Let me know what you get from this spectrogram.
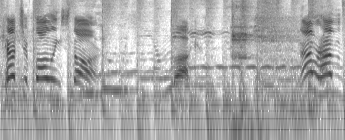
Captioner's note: buzzer sounds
